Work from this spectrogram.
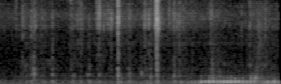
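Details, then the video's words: Two guinea pigs, Gerti and Walter, newly kept family pets, eating breakfast indoors: crisp scattered munching clicks, then a low, fast-pulsed rumbling chatter rising over the final second, stuttering in quick even beats. "relaxing cute guinea pig noises"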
